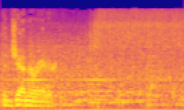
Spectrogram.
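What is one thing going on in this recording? A young man speaks briefly with a tense voice.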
